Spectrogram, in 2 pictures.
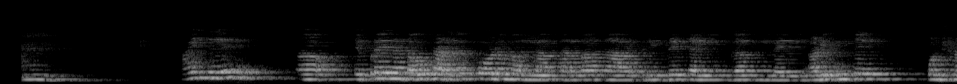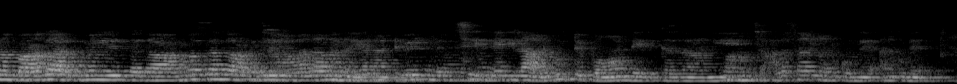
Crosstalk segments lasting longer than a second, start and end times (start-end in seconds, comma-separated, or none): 12.2-13.7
